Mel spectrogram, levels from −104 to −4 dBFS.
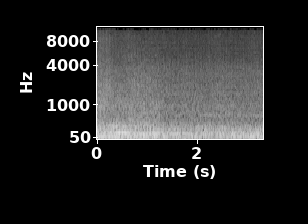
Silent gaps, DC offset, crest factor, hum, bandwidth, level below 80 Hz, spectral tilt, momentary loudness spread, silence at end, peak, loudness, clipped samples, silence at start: none; under 0.1%; 14 dB; none; 11 kHz; -30 dBFS; -7 dB/octave; 7 LU; 0 s; -14 dBFS; -28 LUFS; under 0.1%; 0 s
